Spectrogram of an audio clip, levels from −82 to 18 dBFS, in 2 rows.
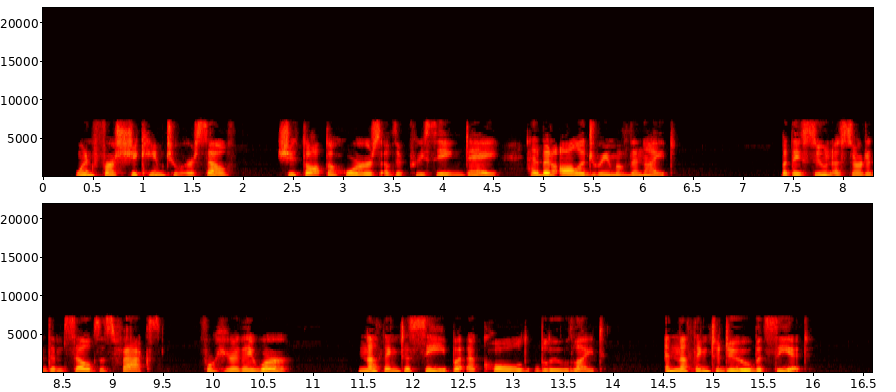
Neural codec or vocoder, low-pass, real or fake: none; 7.2 kHz; real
